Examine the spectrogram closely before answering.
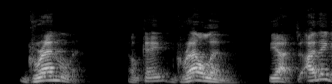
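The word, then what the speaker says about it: ghrelin: g h uh r e l i n Gren okay gin yeah I think it's spelled it's pronounced gin leptin and G they're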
